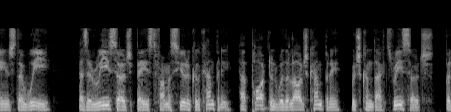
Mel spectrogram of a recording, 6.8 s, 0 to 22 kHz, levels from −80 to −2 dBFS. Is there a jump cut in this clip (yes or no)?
yes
